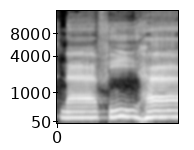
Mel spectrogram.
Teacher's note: মিম বা সিসিন বা এখানে হামজার উপরে সুকুন হয়েছে ধাক্কা দিয়ে পড়বো মিম বাসিন এরপরে দেখুন কি আছে আমবাতনাফিহা এখানে নুন সাকিনের পরে বা এসেছে আমরা এটাকে মিম দ্বারা পরিবর্তন করে পড়ব আপনারা খেয়াল করছেন এখানে কিন্তু আমি মিম পড়ছি নুন সাকিনের বদলে মিম উচ্চারণ করতে হবে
